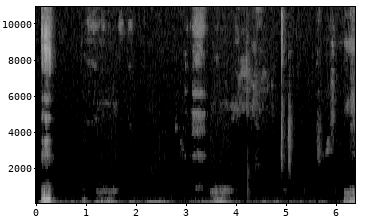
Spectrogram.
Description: My two dogs sleeping on my lap, snoring away.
